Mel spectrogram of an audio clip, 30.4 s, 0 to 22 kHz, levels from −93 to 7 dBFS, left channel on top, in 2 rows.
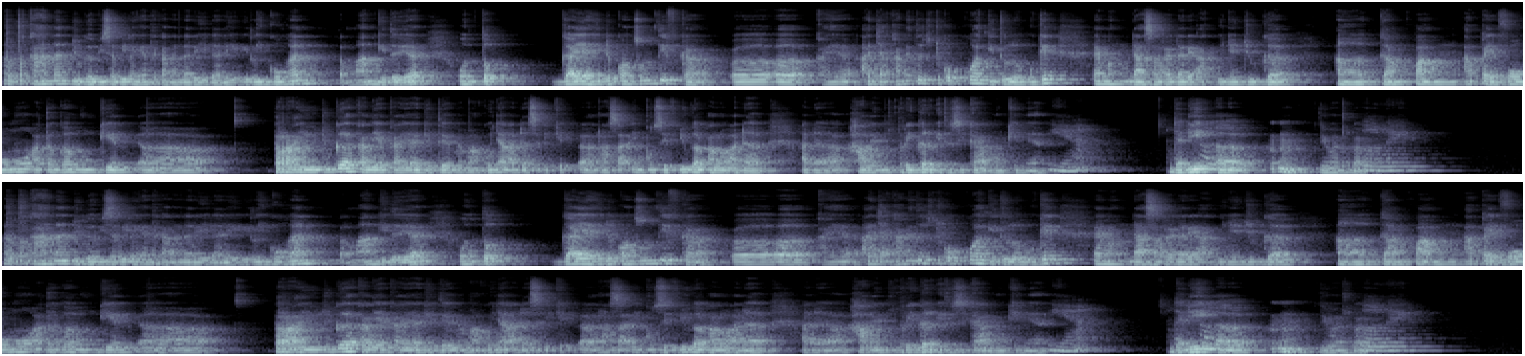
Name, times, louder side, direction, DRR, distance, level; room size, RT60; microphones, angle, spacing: voice 1, 0.0-4.9 5.5-7.0 7.3-12.8 13.3-17.2 17.9-25.6 26.9-27.6 27.9-28.8, left 4 dB, 55° left, 1 dB, 0.4 m, -23 dB
voice 2, 25.6-26.0 27.2-27.6 28.7-29.2, left 1 dB, 15° left, -4 dB, 0.7 m, -29 dB
3.8 x 3.2 x 2.7 m, 0.84 s
head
